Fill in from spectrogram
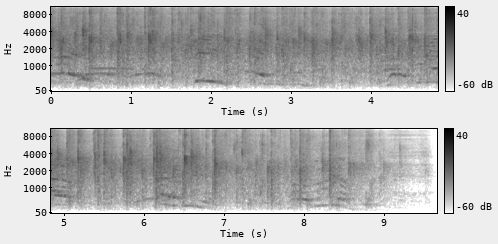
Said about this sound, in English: Can we Can we clap our hands to the Lord and give him praise?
